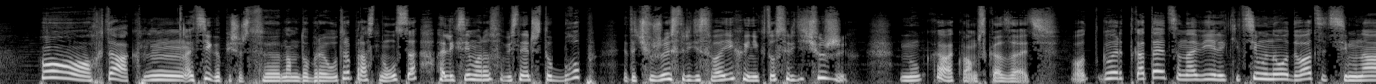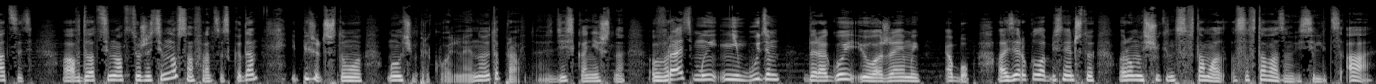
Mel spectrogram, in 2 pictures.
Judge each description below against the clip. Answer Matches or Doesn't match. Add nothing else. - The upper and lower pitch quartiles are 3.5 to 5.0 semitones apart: Matches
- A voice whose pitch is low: Doesn't match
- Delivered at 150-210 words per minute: Matches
